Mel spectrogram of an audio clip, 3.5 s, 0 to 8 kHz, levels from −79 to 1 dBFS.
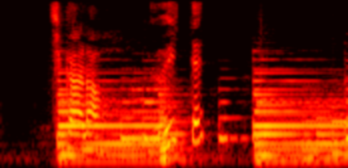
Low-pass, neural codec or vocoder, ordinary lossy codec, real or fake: none; none; none; real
